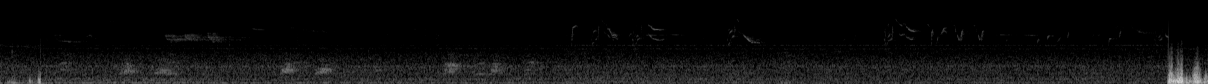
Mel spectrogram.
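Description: Small garden birds calling: many short, high, thin chirps and brief trills scattered through, over a faint steady hiss. Near the end a sudden loud low thump and rumble.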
